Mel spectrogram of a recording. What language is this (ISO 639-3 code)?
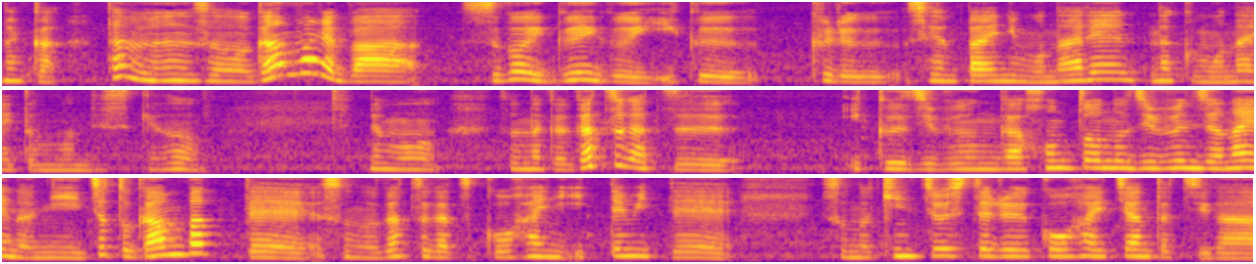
jpn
